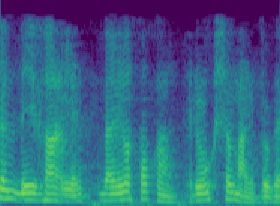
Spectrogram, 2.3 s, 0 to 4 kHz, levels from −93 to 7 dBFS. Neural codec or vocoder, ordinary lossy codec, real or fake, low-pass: codec, 16 kHz in and 24 kHz out, 0.6 kbps, FireRedTTS-2 codec; MP3, 32 kbps; fake; 3.6 kHz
